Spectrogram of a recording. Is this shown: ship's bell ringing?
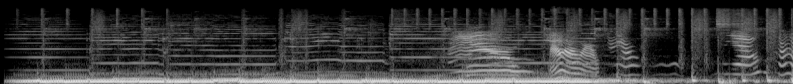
no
